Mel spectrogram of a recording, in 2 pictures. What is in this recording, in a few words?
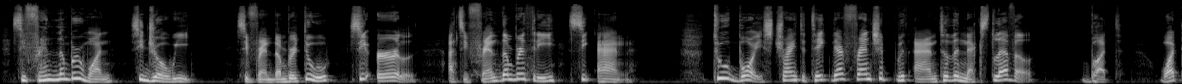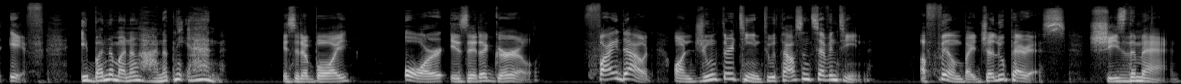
Taglish (Warm, Enthusiastic)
